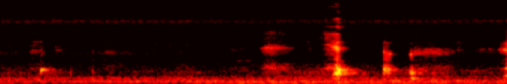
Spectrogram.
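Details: Someone has several brief, abrupt hiccups at irregular intervals in a quiet room after eating a large luchi, describing gurgling in the throat; ordinary hiccups.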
